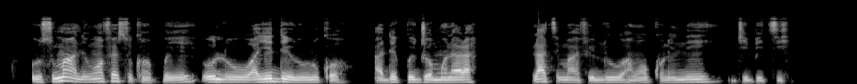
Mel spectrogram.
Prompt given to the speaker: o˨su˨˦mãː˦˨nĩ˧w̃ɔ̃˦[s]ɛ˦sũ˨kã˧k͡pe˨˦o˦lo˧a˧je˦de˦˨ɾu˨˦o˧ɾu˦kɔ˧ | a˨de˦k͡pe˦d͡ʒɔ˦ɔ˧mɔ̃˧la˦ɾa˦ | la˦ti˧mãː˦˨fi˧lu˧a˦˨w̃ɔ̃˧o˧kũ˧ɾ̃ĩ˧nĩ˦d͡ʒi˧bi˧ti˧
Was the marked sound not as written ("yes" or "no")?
yes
